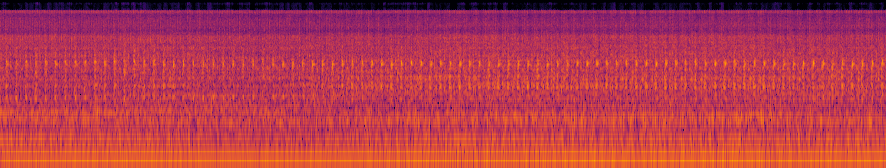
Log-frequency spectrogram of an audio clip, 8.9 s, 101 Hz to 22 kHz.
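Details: Kia Sportage 3 engine at steady idle with a sharp regular tick-knock about twice a second; knock louder cold, quieter warm, heard at low driving speeds, gone at 60-90 km/h, comes back on re-accelerating; origin unknown.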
